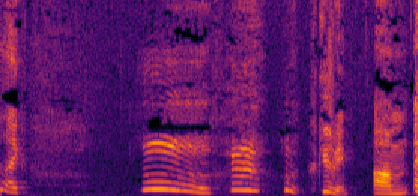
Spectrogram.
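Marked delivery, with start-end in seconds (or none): 1.4-2.6 a big, high, open-mouthed yawn; loud yawn. Real, not acted. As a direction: let out a loud sleepy yawn. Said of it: "people are gonna hear that yawn".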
